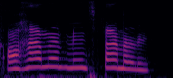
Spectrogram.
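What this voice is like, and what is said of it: Mediocre Stitch impression. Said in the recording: “I actually used to do an impression of Lilo... I mean, yeah, Stitch... Not horrible... That's not bad. It's not terrible... No, it's not good.”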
